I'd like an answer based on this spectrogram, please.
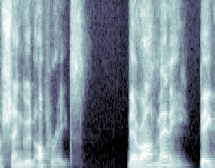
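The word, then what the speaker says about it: Şengün: pronounce his name again I want to make pronounce shenon shenon yes okay I just want to make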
